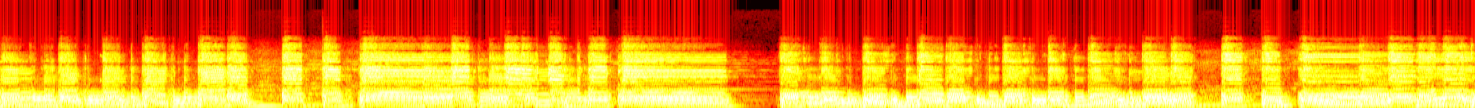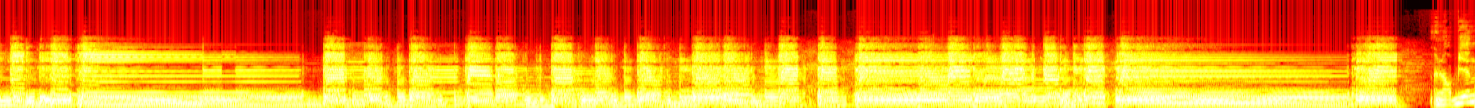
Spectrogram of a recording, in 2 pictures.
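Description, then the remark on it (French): Heavily distorted electric guitar riffs, picked hard and aggressively with a pick, played loud straight into a V-Twin with only a little reverb, with driving chugging rhythms and brief pauses between phrases. “je vous refais encore quelques riffs hum, cette fois en mode un petit peu plus bourrin avec le avec le médiator.”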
